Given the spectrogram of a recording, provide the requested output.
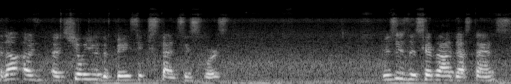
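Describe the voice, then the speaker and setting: In a Visayan Filipino accent, the speech moves at a fairly slow pace with lively intonation over noticeable background noise. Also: man. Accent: Filipino (Cebuano) English. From Philippines, Cebu City. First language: Cebuano. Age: 70s. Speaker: martial arts instructor. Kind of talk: instructional demonstration. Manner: halting.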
